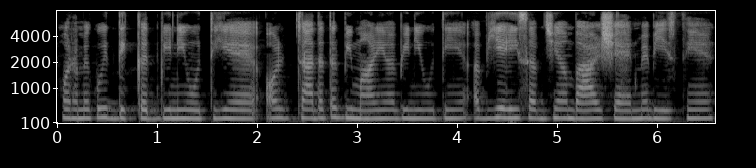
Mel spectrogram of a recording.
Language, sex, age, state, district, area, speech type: Hindi, female, 30-45, Madhya Pradesh, Gwalior, rural, spontaneous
